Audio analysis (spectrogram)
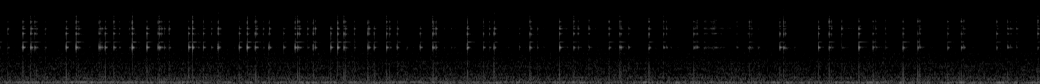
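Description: Fingertips and short painted nails rapidly tap a brown glass beverage bottle held upright in both hands. The taps make bright, short glassy clinks pitched around 2 kHz that die away almost instantly, over a faint low hum.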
